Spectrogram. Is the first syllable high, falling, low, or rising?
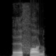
rising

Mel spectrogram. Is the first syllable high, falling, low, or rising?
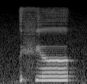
high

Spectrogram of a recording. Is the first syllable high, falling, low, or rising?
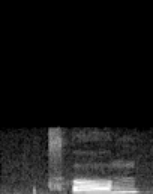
low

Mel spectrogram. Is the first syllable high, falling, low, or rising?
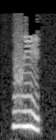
falling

